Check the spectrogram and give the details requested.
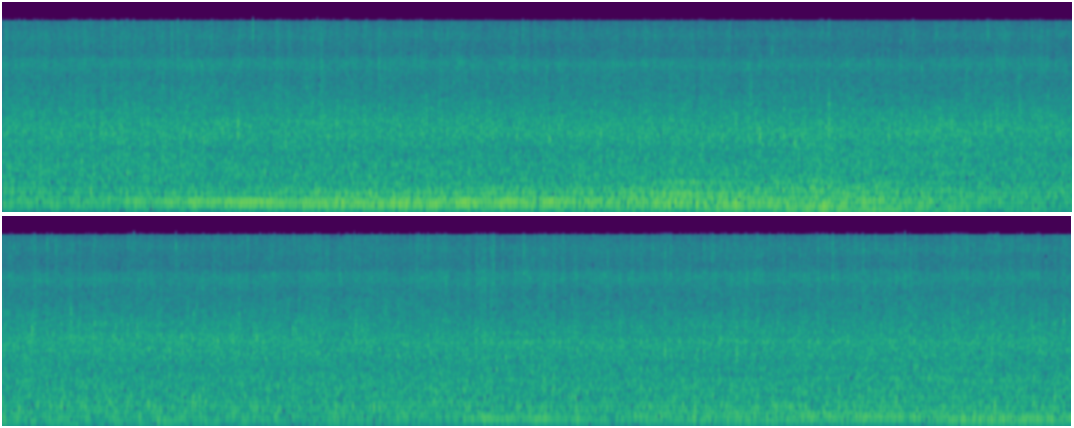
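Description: Heavy rain falling steadily on flooded ground. Under it runs a low hum that comes and goes: loudest in the first third, fading by the middle, and back more faintly near the end.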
